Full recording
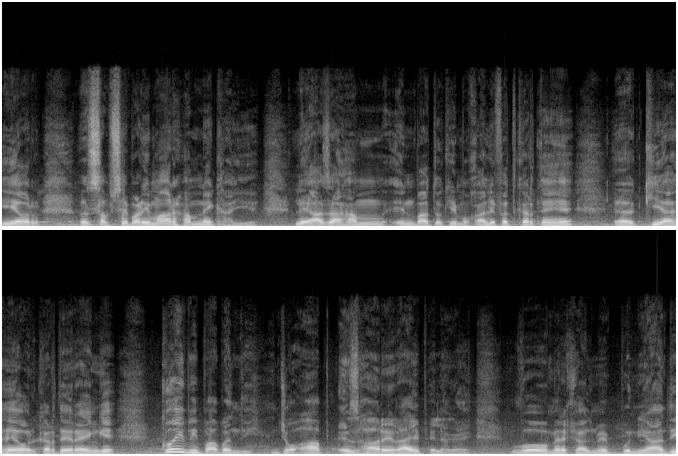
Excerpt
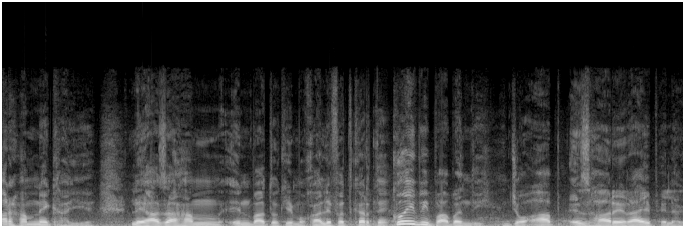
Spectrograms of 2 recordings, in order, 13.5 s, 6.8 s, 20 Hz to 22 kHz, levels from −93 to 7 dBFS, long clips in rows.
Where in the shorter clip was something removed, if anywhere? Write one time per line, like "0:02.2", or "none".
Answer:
0:03.8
